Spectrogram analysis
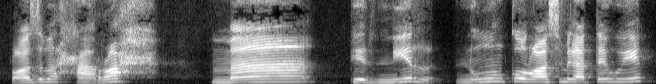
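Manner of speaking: ordinary delivery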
